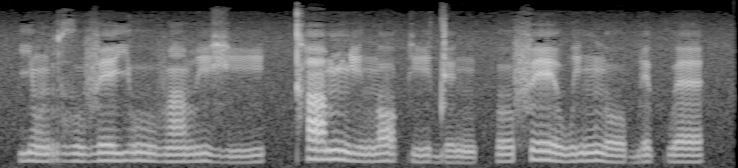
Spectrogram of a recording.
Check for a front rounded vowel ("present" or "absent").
absent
